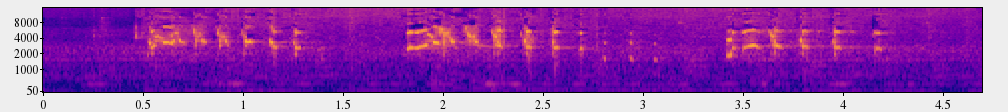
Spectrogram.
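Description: Bald eagle giving three bursts of thin, high, squeaky chirps, each a quick chattering run of notes about a second long, with a faint low hum beneath.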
